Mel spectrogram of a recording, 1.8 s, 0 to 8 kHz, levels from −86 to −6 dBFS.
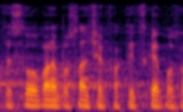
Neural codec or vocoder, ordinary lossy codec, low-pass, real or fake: codec, 16 kHz, 16 kbps, FunCodec, trained on Chinese and English, 50 frames a second; AAC, 32 kbps; 7.2 kHz; fake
